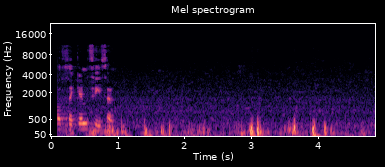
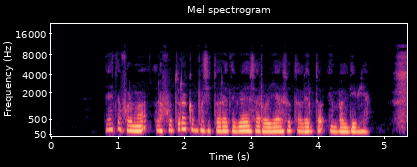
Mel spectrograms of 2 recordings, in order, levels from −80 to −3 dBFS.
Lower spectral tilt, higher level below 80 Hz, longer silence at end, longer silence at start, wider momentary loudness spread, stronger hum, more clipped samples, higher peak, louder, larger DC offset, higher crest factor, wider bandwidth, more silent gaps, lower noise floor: about the same, -7 dB/octave vs -8 dB/octave; first, -40 dBFS vs -54 dBFS; about the same, 0 s vs 0 s; second, 0.1 s vs 0.8 s; first, 22 LU vs 9 LU; neither; neither; about the same, -4 dBFS vs -4 dBFS; second, -31 LUFS vs -20 LUFS; neither; first, 26 dB vs 16 dB; about the same, 11.5 kHz vs 11 kHz; neither; second, -49 dBFS vs -74 dBFS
